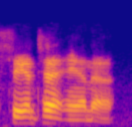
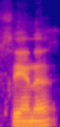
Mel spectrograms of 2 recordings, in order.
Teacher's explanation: So Californians don't really pronounce their T's. T's, they turn them D's, kind of.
